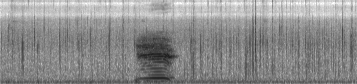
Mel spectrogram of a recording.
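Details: A cow calling to its herd mates as the cattle are herded back to the barn in the afternoon; one loud, rich, slightly wavering moo lasting under a second, set against constant crackling and rustling noise.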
